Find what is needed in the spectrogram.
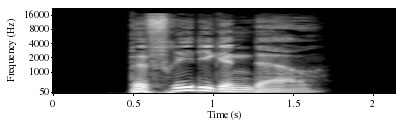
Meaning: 1. comparative degree of befriedigend 2. inflection of befriedigend: strong/mixed nominative masculine singular 3. inflection of befriedigend: strong genitive/dative feminine singular
- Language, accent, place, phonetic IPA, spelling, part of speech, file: German, Germany, Berlin, [bəˈfʁiːdɪɡn̩dɐ], befriedigender, adjective, De-befriedigender.ogg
